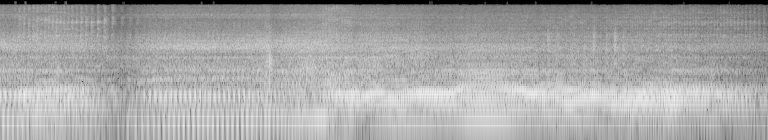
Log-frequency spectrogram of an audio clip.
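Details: Honda Ruckus, cold engine, with the carb vacuum piston hose plugged by a finger, after a new plug, a cleaned carb and a new battery: revs unevenly and sags under throttle, nearly stalling near redline; the owner suspects the ECU.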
